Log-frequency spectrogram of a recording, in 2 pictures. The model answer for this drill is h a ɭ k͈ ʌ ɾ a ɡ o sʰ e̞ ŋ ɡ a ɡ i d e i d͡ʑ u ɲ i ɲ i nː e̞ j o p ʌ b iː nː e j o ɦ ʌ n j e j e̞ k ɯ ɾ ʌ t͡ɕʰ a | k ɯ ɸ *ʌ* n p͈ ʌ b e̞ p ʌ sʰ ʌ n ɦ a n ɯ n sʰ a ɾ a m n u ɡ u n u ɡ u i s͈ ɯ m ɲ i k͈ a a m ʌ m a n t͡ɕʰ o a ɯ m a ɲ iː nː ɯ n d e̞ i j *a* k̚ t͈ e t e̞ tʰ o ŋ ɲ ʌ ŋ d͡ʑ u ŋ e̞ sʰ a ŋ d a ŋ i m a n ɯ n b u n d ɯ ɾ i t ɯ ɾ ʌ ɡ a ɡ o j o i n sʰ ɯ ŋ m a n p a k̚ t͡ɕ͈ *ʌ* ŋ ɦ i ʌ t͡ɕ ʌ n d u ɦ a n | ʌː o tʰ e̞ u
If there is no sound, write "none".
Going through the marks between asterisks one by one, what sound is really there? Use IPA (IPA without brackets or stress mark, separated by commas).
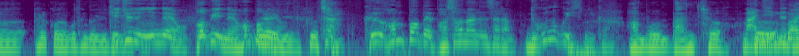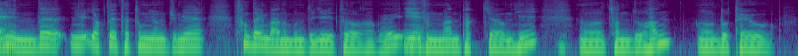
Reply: ʌ, ʌ, ʌ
